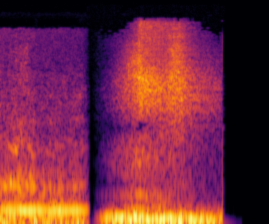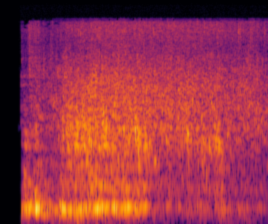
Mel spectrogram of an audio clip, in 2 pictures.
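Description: A toilet flushes in a loud watery rush, cut off abruptly, then after a brief silence a second swirling, draining gush continues steadily to the end.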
